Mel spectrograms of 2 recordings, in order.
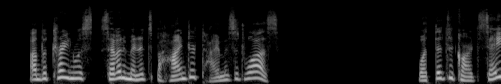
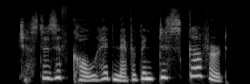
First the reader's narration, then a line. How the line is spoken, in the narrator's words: Phyllis whispered to her sister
